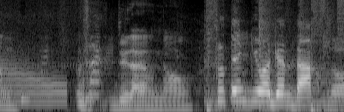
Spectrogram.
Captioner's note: laughs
